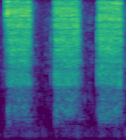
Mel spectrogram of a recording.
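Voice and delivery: three soft voiceless hisses, evenly spaced; monkey "tss" noises. A narrator's reading. Monkeys answering the peddler, soft hissed tss. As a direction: hiss "tss" softly, like teasing monkeys.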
